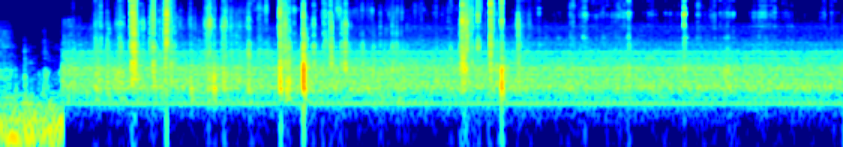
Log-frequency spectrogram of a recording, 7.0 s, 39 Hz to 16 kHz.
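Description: Scattered light clicks, taps and rattles as a small Positron LT 3D printer is set down and handled, its plastic parts, rails and power cables knocking against the desk. A few sharper knocks come at about 1, 2.5 and 4 seconds in, over a faint steady hum.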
